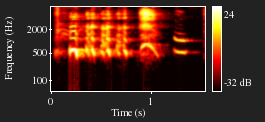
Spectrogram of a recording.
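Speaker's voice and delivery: bright, high embarrassed giggle; a playful giggle at her husband's teasing; shy laugh. Acted. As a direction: laugh off his flirting. Teasing banter between lovers.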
